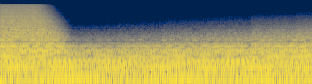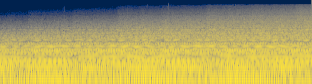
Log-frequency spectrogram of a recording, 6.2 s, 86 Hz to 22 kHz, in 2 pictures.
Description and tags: Self created patch on my Korg Poly 800 MKI (inversed keys, as if that would matter ;))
